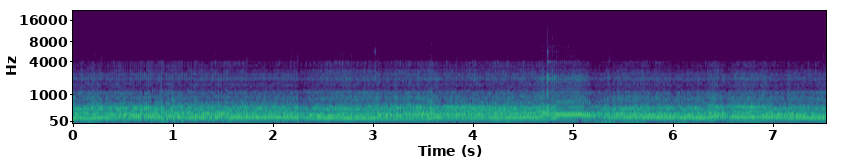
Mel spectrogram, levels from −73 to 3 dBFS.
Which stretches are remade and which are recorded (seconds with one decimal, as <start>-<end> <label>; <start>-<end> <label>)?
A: 0.0-0.4 recorded; 0.4-1.6 remade; 1.6-7.5 recorded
